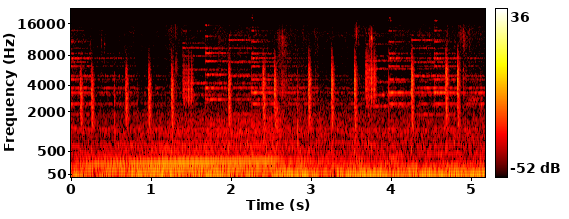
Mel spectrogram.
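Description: Car engine pulling in third gear at around 3,000 RPM, a steady low cabin rumble with a drone that rises gently and then levels off, heard from inside the vehicle.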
